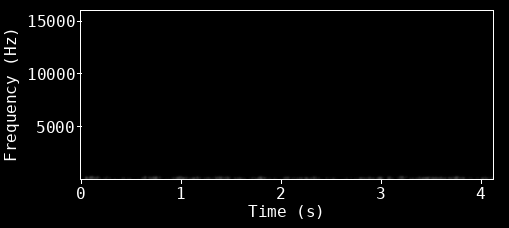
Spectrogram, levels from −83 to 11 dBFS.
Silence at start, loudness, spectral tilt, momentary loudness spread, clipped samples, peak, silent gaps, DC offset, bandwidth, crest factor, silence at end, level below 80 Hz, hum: 0.05 s; -69 LUFS; -9 dB/octave; 2 LU; under 0.1%; -52 dBFS; none; under 0.1%; 4 kHz; 18 dB; 0 s; -80 dBFS; none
